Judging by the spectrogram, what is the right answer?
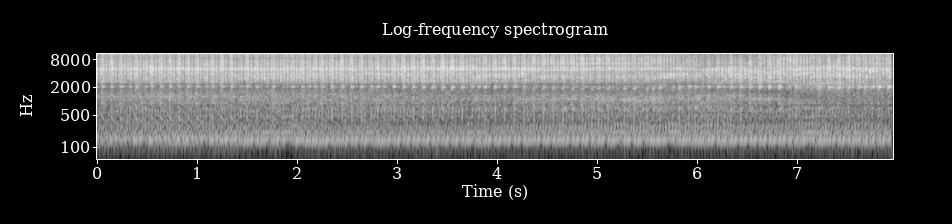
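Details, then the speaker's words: Yamaha YL2C 100 Trailmaster two-stroke after reassembly: a busy idle with a fast, irregular burble of about three beats a second and a little smoke runs rich; the owner plans to slow the oil pump and drain the premix, and it settles slightly as the mixture is leaned. "Yeah, we're going to have to slow the oil down probably, but I probably need to get the premix out of it."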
